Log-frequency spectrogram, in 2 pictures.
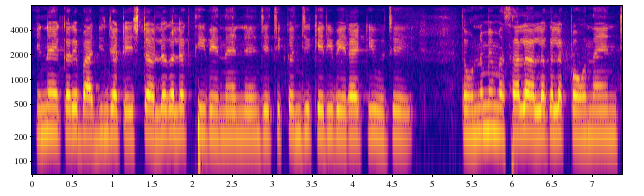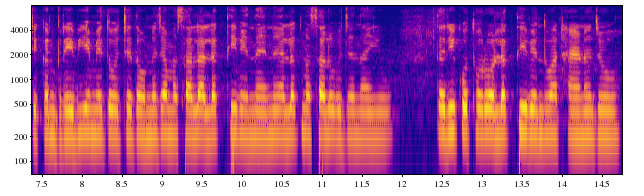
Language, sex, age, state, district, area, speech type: Sindhi, female, 30-45, Gujarat, Surat, urban, spontaneous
